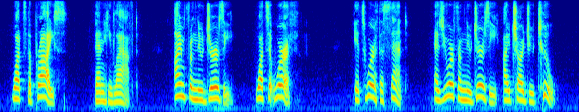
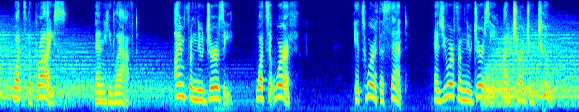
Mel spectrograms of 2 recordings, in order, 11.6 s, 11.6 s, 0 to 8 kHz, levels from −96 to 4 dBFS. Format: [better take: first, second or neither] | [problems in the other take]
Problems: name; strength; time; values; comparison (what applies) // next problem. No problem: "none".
first | background sound (Gong); 13 dB below the speech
